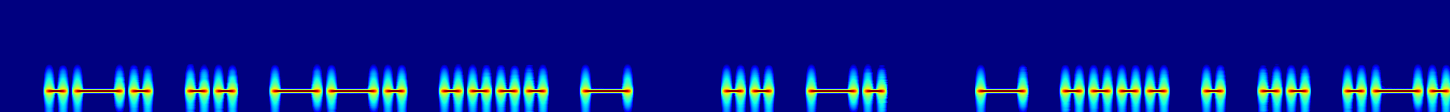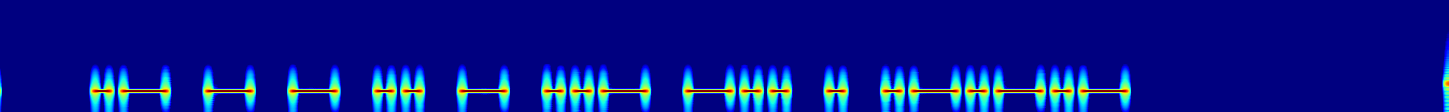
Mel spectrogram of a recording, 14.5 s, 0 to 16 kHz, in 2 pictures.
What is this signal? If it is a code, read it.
Morse code, heard as a keyed tone, about 17 wpm, 700 Hz. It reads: RIGHT IN THEIR ATTITUDE.
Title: Sentences from Top 1300 Words 17wpm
